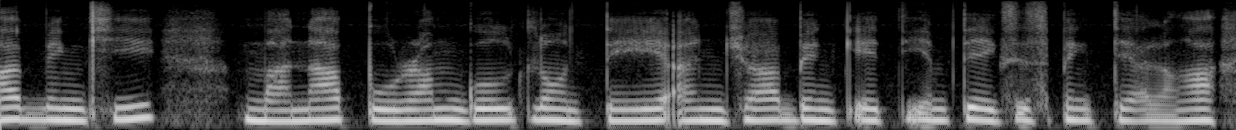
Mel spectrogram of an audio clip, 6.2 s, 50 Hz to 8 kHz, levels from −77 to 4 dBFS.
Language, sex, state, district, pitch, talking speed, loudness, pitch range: Mizo, female, Mizoram, Aizawl, 210 Hz, 155 wpm, -17 LUFS, 205-215 Hz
